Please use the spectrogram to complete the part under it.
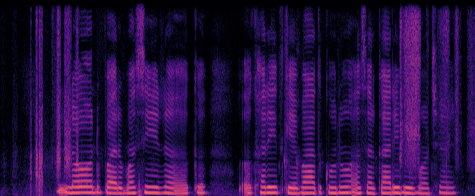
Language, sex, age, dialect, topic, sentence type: Maithili, female, 25-30, Angika, agriculture, question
